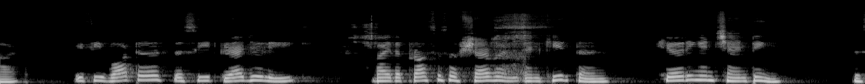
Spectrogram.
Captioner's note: hearing and chanting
